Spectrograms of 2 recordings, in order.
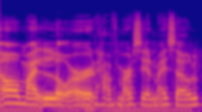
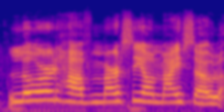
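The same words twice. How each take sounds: First: Soft, low mock plea; mock prayer. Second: Each word slow and drawn out, stress on Lord; slow, heavy Lord have mercy; slow plea. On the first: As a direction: murmur it like a prayer. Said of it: "I'm like". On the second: Acted. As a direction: sigh it out like a weary prayer. Slow repeat of the line.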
